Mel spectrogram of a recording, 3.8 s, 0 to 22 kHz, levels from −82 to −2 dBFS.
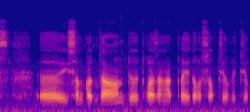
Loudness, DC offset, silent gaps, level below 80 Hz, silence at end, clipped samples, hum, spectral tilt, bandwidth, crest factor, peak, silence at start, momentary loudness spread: -31 LUFS; under 0.1%; none; -60 dBFS; 0.05 s; under 0.1%; none; -2.5 dB/octave; 15 kHz; 20 dB; -12 dBFS; 0 s; 13 LU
